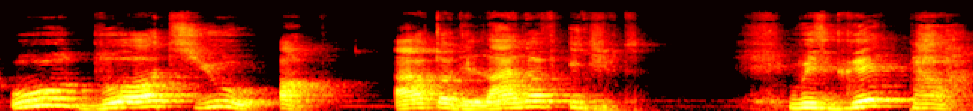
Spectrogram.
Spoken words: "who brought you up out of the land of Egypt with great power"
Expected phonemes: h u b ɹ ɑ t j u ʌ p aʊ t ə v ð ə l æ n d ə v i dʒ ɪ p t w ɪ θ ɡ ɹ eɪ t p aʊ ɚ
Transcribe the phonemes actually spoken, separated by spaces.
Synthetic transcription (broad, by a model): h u b ɹ ɑ t j u ʌ p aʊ t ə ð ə l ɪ n ə v i dʒ ɪ p t w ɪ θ ɡ ɹ eɪ t p aʊ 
